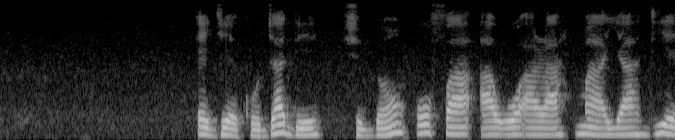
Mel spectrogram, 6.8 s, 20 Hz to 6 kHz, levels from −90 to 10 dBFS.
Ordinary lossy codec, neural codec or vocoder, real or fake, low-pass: none; none; real; 5.4 kHz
